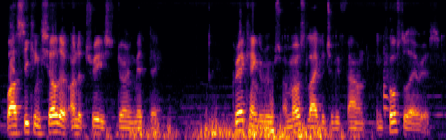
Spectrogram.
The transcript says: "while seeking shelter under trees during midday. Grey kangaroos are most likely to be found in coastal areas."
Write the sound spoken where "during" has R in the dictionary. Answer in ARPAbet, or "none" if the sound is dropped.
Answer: R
